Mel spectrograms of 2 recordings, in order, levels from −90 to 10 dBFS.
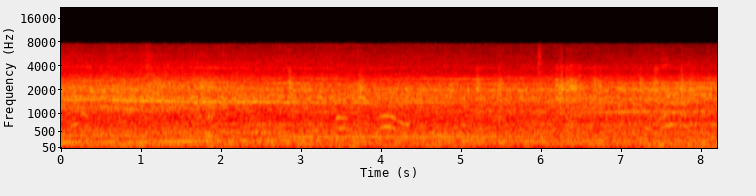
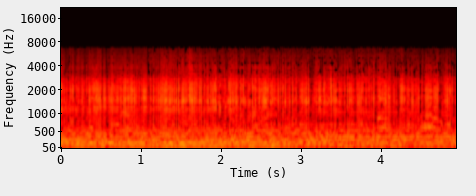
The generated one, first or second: second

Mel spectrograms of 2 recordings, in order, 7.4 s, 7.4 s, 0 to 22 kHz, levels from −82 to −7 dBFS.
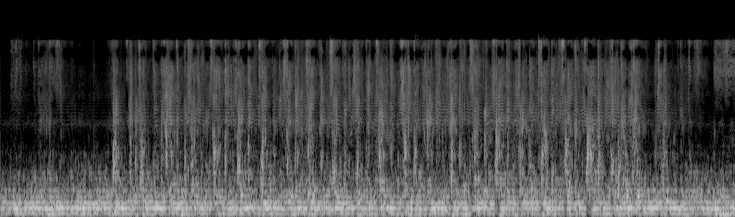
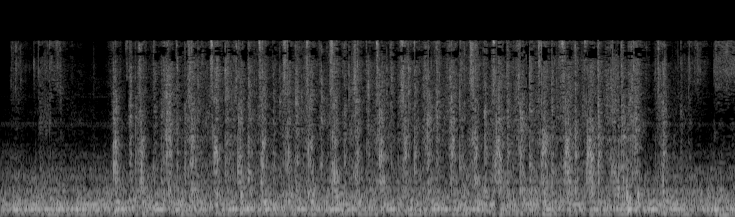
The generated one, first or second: first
